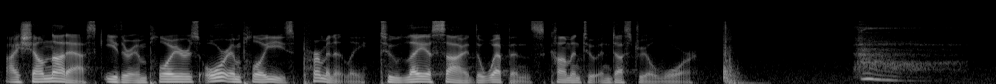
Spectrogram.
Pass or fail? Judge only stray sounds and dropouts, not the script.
fail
